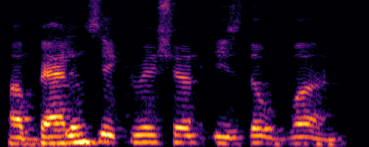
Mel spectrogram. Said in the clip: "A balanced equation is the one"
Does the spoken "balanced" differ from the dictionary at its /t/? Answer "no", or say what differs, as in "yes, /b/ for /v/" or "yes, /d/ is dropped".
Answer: yes, /t/ is dropped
